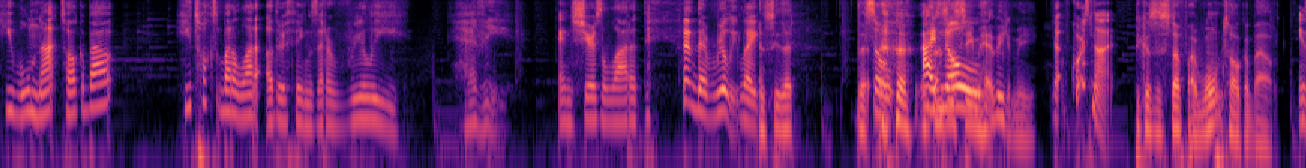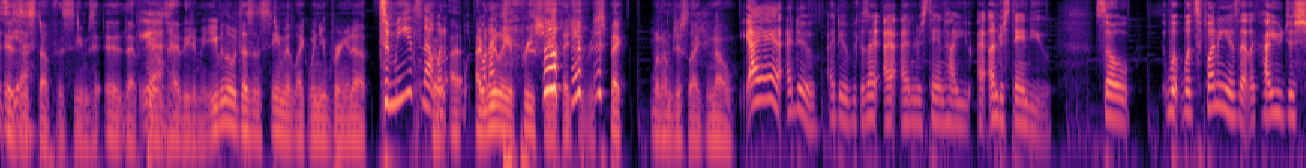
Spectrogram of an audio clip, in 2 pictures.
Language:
English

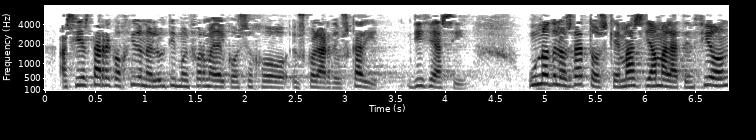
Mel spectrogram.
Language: Spanish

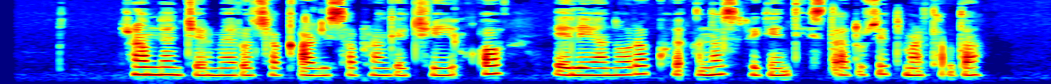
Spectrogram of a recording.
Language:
Georgian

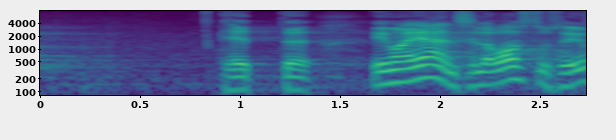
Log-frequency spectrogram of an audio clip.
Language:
Estonian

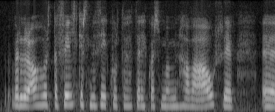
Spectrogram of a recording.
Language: Icelandic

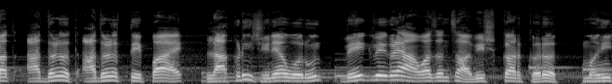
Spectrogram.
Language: Marathi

